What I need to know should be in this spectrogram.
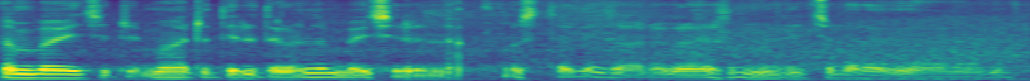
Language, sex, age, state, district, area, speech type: Malayalam, male, 18-30, Kerala, Kozhikode, rural, spontaneous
